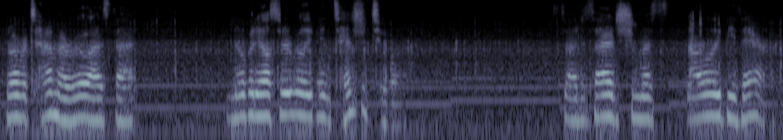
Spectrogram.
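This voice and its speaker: Shy young girl patient from a story game, soft and halting, a little lower and quieter than usual, as a woman puts her on, on a dull mic with faint hiss. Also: little pitch movement, natural voice. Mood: hesitant.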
